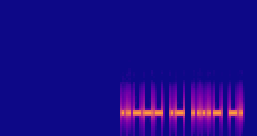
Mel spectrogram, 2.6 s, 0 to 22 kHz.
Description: Morse code, heard as a keyed tone, about 44 wpm, 700 Hz. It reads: 2A4N
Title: Common Cut Numbers - 4-Digit 45wpm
